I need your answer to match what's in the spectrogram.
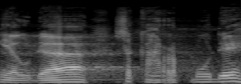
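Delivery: ordinary talk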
